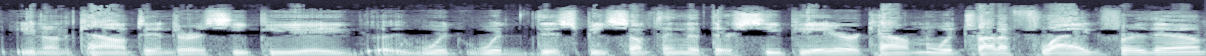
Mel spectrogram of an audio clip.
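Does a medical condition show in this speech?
No.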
